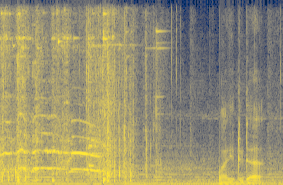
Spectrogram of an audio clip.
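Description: Clucking and crowing from a white rooster in a video game, mixed with game sounds and talk throughout, with a louder burst of clucks near the end.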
